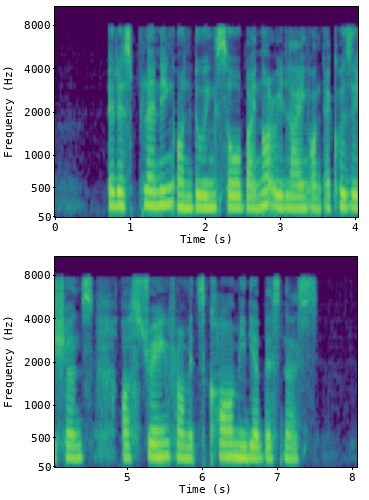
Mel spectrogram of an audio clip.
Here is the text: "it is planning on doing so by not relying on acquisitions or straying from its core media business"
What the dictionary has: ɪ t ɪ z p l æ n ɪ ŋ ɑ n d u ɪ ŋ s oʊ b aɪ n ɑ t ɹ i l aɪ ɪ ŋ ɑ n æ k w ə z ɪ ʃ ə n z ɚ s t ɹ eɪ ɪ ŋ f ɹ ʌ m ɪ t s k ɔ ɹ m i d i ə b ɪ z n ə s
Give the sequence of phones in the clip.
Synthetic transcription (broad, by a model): ɪ t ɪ s p l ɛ n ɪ ŋ ɑ n d u ɪ ŋ s oʊ b aɪ n ɑ t ɹ i l aɪ ɪ ŋ ɑ n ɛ k w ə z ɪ ʃ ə n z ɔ s t ɹ eɪ ɪ ŋ f ɹ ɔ m ɪ t s k ɔ m i d i ə b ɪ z n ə s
